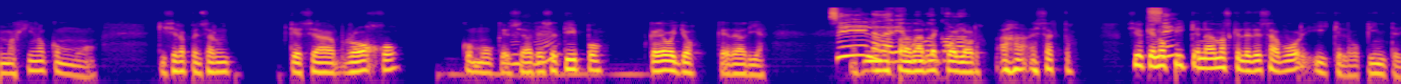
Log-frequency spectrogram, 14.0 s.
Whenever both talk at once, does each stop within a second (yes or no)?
no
